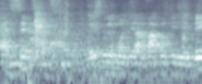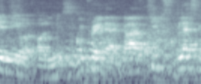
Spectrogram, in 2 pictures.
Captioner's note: speaking in foreign language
